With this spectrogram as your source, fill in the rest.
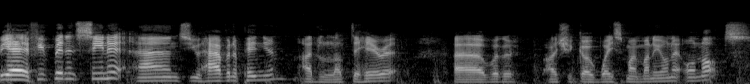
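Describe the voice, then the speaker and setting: A high-pitched man with a bright, sharp tone, very wide pitch swings, and a moderate pace. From Scotland. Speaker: gaming youtuber. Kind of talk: gameplay commentary. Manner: casual, hesitant with fillers.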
